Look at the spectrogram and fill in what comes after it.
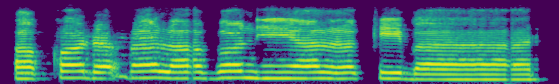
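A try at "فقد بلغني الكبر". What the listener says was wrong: Nah, hati-hati baknya panjang tidak, Bu.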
